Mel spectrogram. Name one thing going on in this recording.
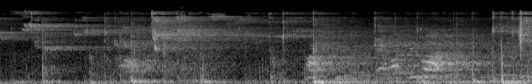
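Players' footsteps thud and patter across the court.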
